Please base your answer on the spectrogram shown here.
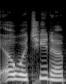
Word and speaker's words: Ouachita: I say Ouachita because you wouldn't guess it, but Ouachita is spelled Ouachita.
